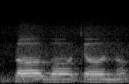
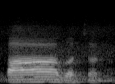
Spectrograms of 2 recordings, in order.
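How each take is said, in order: First: All four syllables are short. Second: The first syllable has a long, drawn-out vowel. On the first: "চারটে শর্ট হলো" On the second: "পাতে টান পড়ছে"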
